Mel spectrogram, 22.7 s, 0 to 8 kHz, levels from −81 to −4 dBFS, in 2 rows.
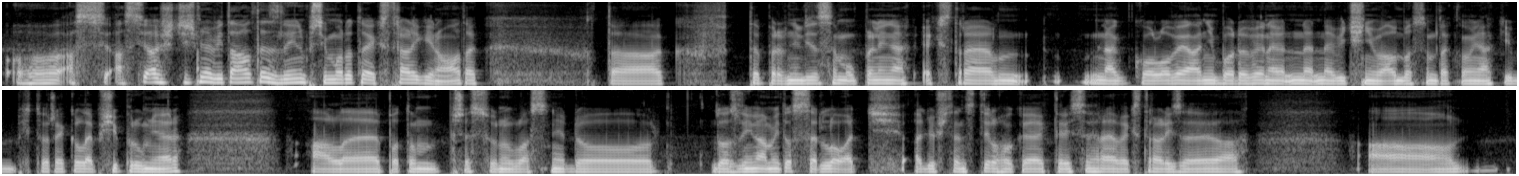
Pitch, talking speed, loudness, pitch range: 105 Hz, 170 wpm, -21 LUFS, 100-115 Hz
